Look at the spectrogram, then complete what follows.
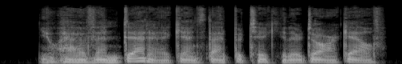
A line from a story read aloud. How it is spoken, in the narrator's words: she whispered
